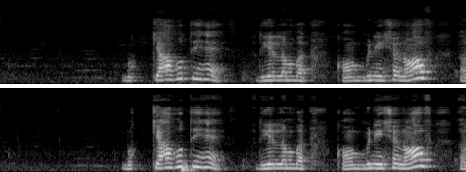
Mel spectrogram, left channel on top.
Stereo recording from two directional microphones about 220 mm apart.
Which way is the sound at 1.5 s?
40° right (ahead or behind).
